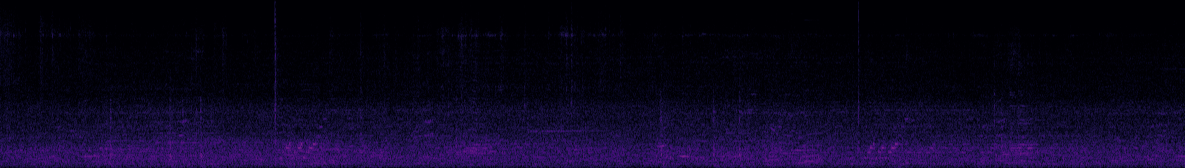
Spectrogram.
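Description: Loud, steady din of many gaming machines fills the room.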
